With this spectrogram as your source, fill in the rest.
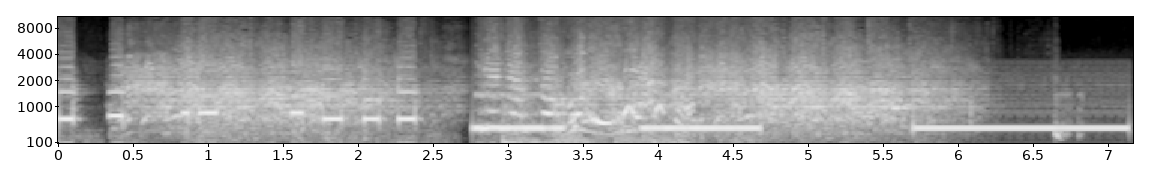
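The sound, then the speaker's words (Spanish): A telephone number is dialed: a run of short, evenly spaced beeps gives way to long, steady electronic tones, with brief chuckling heard between them. “Ok, vamos a marcar, ¿ok?”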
